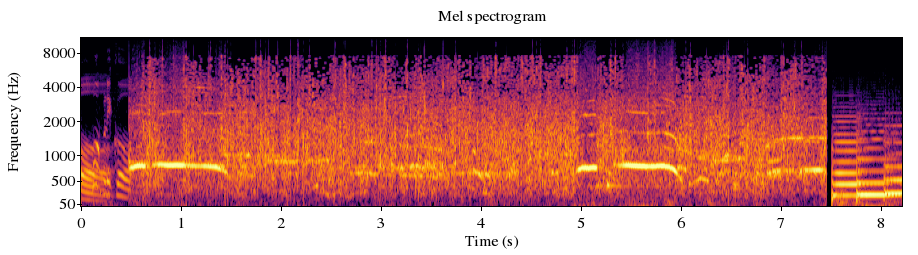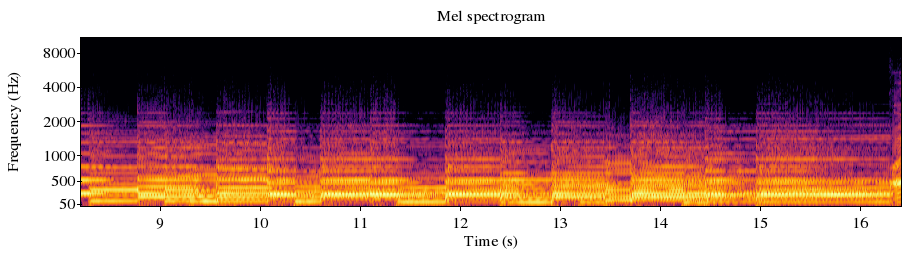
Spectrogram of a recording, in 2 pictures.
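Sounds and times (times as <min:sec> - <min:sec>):
speech: 0:00.0 - 0:01.1
large audience applauding: 0:00.5 - 0:07.5
people cheering: 0:00.5 - 0:07.5
music: 0:07.5 - 0:16.4.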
